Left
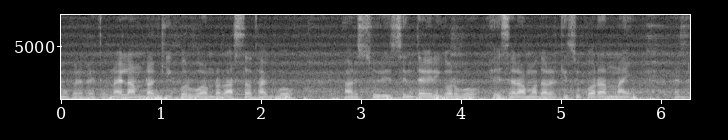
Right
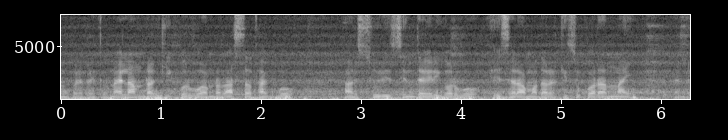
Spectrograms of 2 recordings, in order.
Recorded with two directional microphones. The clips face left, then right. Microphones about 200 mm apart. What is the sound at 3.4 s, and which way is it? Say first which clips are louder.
Speech: left 3 dB; 30° left (ahead or behind).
